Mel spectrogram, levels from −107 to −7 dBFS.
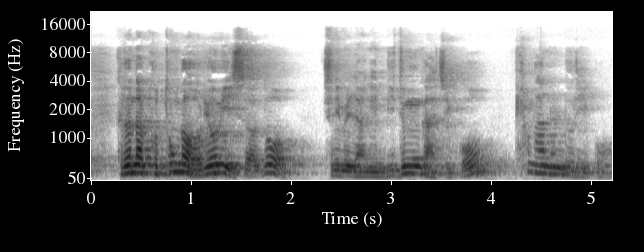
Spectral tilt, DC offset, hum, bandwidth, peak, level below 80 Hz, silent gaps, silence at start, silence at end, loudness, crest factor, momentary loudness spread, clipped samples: -6 dB/octave; under 0.1%; none; 13 kHz; -8 dBFS; -68 dBFS; none; 0 s; 0 s; -27 LUFS; 20 dB; 15 LU; under 0.1%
